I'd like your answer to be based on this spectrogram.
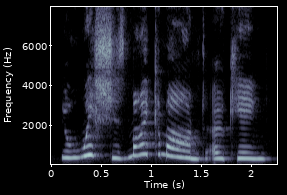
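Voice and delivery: put-on high-pitched boyish knight; little knight declaring. A narrator's reading. Young knight pledges himself to the king, declaring. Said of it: "Sir Scallywag declared".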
